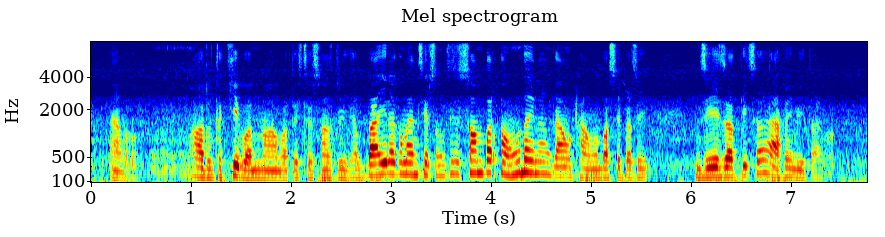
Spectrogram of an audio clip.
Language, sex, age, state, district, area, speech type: Nepali, male, 30-45, West Bengal, Kalimpong, rural, spontaneous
